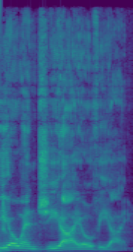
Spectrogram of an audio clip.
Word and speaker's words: Bongiovi: B-O-N, yeah. The same way. G-I, which in Italian phonetics is the J sound. Yeah, oh, okay. So it's pronounced the same way, but it's B-O-N-G-I instead of a J.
